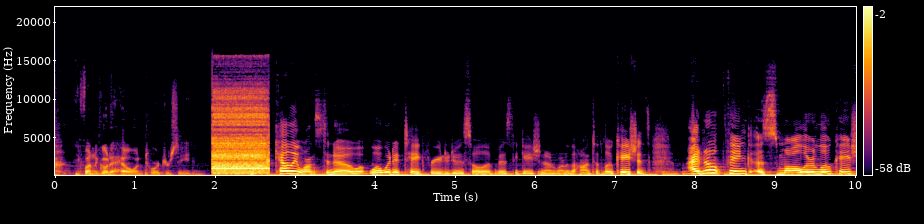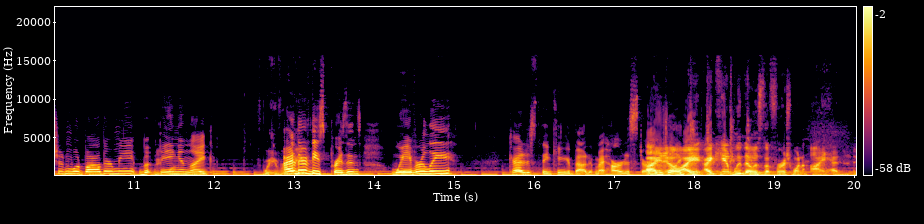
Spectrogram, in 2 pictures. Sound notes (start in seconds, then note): 2.0 static crackles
